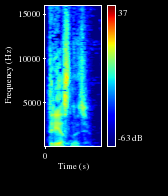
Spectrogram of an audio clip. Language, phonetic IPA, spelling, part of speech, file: Russian, [ˈtrʲesnʊtʲ], треснуть, verb, Ru-треснуть.ogg
- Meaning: 1. to crack, to burst, to pop 2. to (begin to) collapse, to break down 3. to hit (on)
